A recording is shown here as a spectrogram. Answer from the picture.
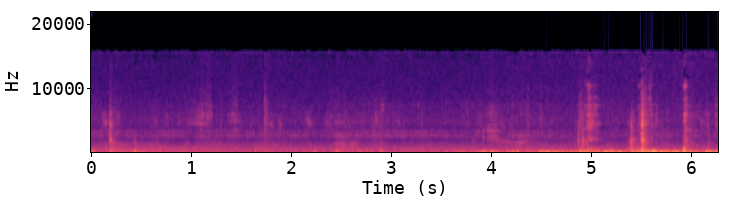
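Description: Four-inch steel G-clamp being screwed down onto a plank on a workbench, with a couple of small sharp clicks about five seconds in. A low rumble rises from about four seconds in.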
